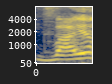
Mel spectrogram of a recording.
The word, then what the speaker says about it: Varya: melhor forma de pronúncia na língua inglesa ela vai ser chamada de vaia e na língua portuguesa podemos chamar ela de várias então vai ficar mais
